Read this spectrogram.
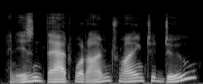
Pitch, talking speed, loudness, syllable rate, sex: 145 Hz, 235 wpm, -20 LUFS, 4.4 syllables/s, male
